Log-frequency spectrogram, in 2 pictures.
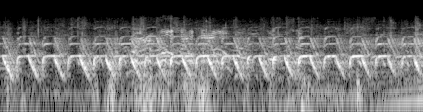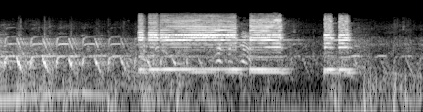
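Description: Emergency vehicle siren sounding a fast yelp, its pitch falling over and over, three to four times a second. About seven seconds in it stops for a long vehicle horn blast of nearly two seconds, then two short horn blasts near the end.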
